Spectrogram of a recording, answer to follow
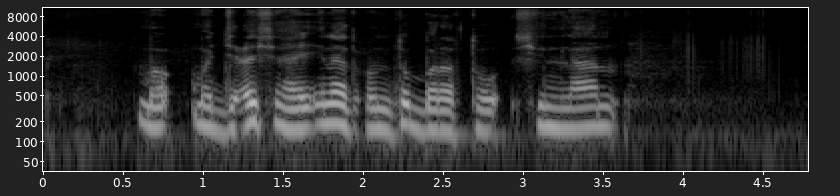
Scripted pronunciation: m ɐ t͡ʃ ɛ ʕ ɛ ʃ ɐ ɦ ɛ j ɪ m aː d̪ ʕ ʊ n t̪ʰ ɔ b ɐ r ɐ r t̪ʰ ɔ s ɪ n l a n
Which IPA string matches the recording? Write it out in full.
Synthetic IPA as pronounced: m ɐ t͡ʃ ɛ ʕ ɛ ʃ ɐ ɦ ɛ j ɪ n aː d̪ ʕ ʊ n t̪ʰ ɔ b ɐ ɾ ɐ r t̪ʰ ɔ ʃ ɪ n l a n

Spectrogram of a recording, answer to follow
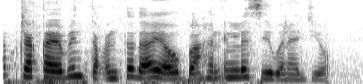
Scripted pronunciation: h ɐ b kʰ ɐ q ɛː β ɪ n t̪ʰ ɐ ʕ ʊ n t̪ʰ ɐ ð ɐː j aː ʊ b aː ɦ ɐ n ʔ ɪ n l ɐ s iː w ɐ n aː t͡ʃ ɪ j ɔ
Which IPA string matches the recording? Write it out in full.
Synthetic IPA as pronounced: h ɐ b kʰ ɐ q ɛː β ɪ n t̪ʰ ɐ ʕ ʊ n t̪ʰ ɐ ð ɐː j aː ʊ b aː ɦ ɐ n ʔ ɪ n l ɐ s iː w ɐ n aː t͡ʃ ɪ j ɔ

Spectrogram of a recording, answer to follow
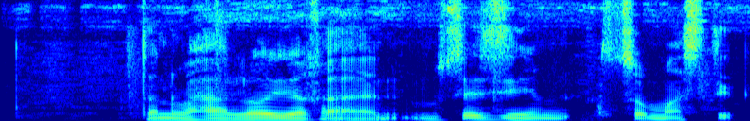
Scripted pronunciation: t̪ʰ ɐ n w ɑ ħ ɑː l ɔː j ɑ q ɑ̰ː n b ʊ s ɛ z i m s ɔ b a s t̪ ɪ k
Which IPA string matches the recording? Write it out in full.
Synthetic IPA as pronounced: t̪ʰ ɐ n w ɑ ħ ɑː l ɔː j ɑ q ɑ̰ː n m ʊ s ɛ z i m s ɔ m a s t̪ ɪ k

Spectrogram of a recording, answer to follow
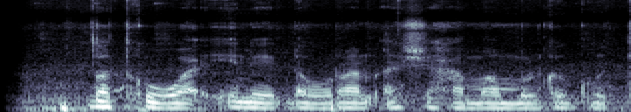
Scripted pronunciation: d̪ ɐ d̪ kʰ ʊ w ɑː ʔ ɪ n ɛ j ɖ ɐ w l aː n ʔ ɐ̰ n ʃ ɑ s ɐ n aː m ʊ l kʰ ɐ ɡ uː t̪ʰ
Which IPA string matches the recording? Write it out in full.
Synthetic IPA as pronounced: d̪ ɐ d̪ kʰ ʊ w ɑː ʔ ɪ n ɛ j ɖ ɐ w ɾ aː n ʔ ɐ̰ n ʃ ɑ ħ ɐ m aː m ʊ l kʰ ɐ ɡ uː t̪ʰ

